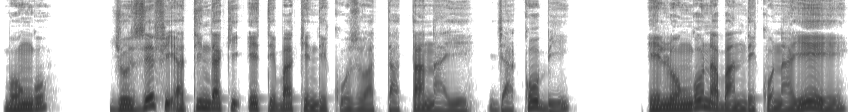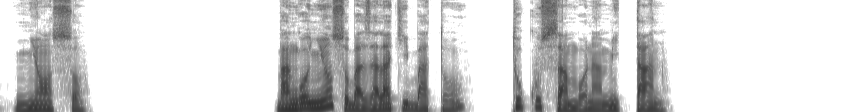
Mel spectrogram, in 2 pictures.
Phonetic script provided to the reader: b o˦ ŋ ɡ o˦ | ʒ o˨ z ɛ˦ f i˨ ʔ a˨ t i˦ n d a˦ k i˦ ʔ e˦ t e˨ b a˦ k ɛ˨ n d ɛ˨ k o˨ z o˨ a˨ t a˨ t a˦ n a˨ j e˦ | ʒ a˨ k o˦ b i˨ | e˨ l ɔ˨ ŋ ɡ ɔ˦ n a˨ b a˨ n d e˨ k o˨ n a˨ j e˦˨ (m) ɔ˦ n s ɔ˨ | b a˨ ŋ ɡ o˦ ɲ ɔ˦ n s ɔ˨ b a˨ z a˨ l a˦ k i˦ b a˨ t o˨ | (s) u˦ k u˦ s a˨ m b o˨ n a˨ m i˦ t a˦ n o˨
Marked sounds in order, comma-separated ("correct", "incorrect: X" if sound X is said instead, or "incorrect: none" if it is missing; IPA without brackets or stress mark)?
incorrect: ɲ, incorrect: t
